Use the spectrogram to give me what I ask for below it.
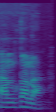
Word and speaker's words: সান্ত্বনা: হ্যাঁ, সান্ত্বনা বানান দেখবা বানান নির্ণয় আসে এবং উচ্চারণ কি সান্ত্বনা।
